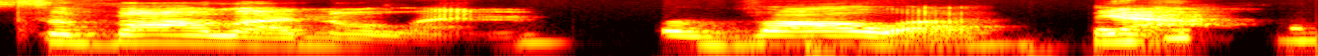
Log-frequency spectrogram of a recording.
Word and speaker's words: Savala: Do I pronounce because it's so then it's more like an E sound instead of no, you're putting the accent on the front, Savala, and it's in the middle, Savala Nolan.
